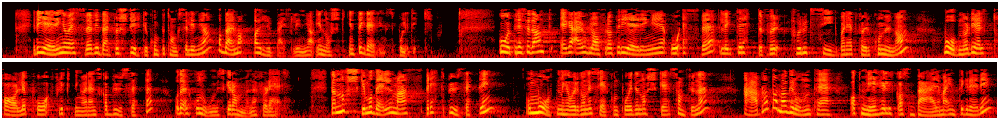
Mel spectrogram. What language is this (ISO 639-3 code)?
nno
